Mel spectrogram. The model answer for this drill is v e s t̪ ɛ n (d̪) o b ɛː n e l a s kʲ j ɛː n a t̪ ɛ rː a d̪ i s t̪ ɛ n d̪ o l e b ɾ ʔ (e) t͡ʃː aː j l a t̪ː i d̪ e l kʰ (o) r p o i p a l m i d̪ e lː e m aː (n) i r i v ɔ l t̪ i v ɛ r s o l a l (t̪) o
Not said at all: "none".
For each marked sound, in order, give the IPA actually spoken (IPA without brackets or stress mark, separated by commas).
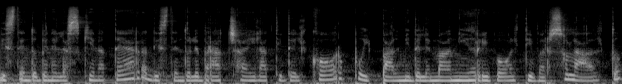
d̪, a, ɔ, n, t̪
